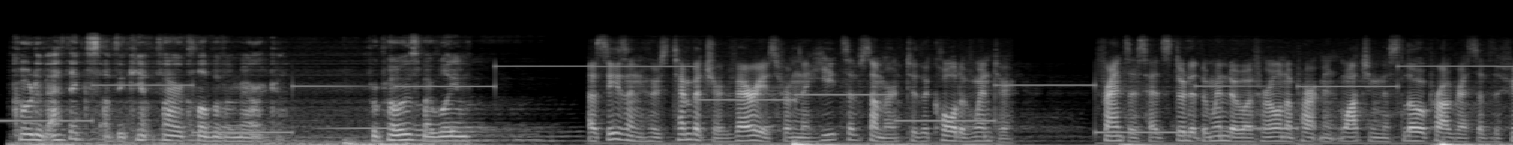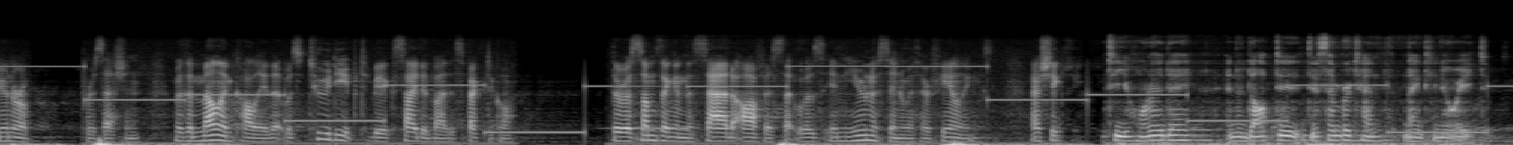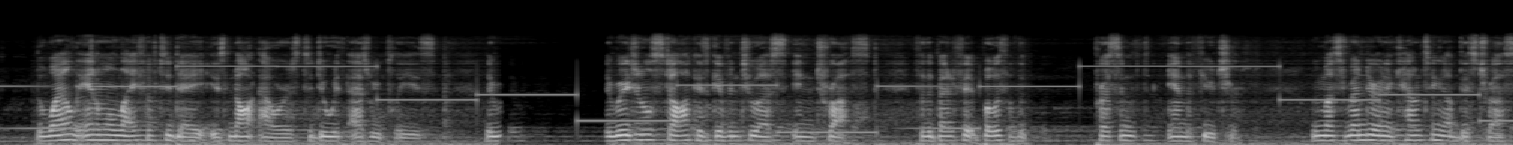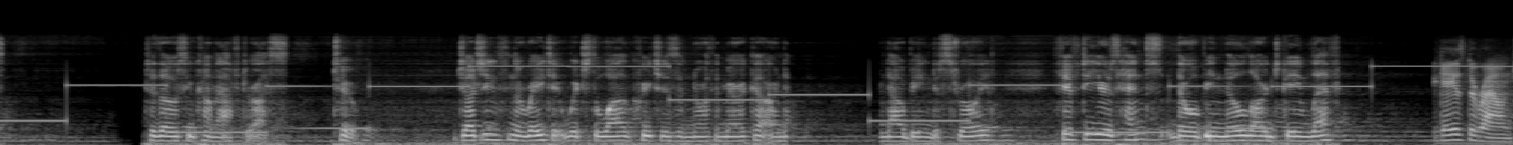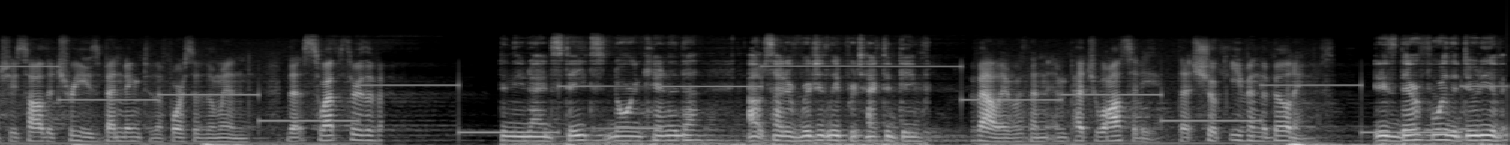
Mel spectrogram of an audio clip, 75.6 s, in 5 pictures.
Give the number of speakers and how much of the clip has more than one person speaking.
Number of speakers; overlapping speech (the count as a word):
two, no overlap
